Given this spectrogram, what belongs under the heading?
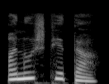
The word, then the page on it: ಅನಿಷ್ಟತೆ: aniṣṭate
